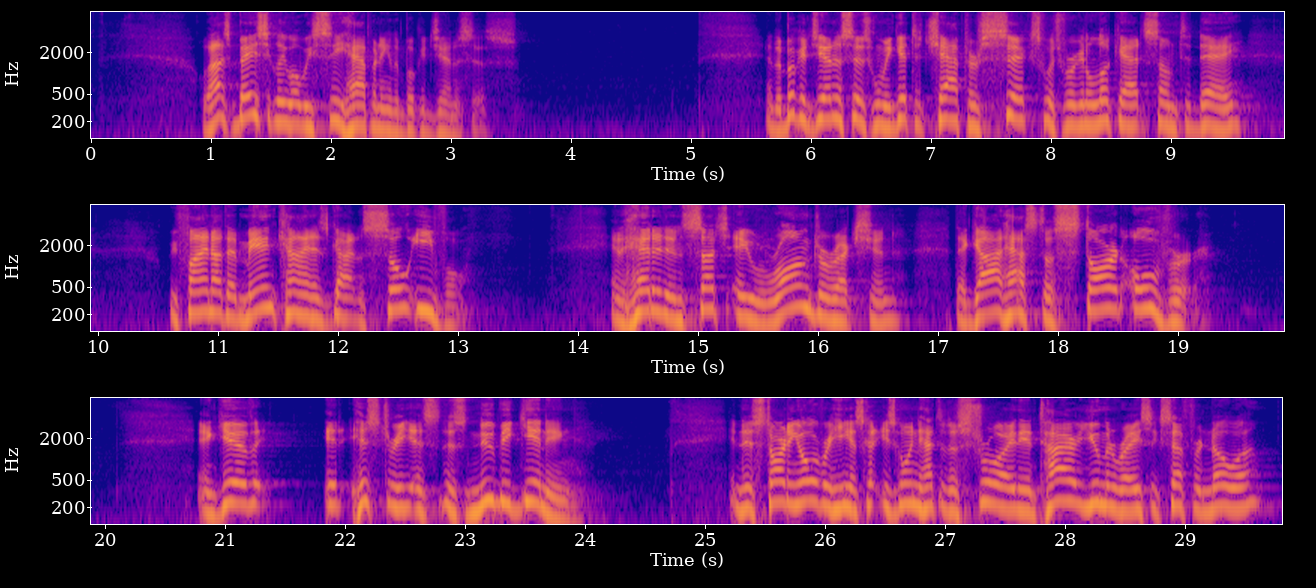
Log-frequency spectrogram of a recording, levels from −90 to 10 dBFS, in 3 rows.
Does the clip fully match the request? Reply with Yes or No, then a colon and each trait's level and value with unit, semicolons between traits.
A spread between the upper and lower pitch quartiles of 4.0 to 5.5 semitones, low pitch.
No: average, 4.8 semitones; high, 195 Hz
